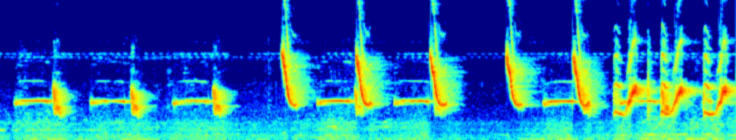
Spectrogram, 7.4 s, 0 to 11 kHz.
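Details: Long-tailed shrike song played to provoke a silent shrike: a flat whistle ending in a buzzy burst, repeated roughly every 0.75 seconds, later adding sharp downward swoops, and closing with quick warbled twisting notes.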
